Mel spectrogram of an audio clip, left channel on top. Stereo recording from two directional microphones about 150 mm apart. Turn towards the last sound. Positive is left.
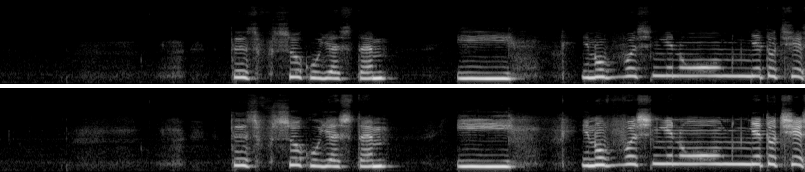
turn(degrees=-5)  # may be behind; listen again after turning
